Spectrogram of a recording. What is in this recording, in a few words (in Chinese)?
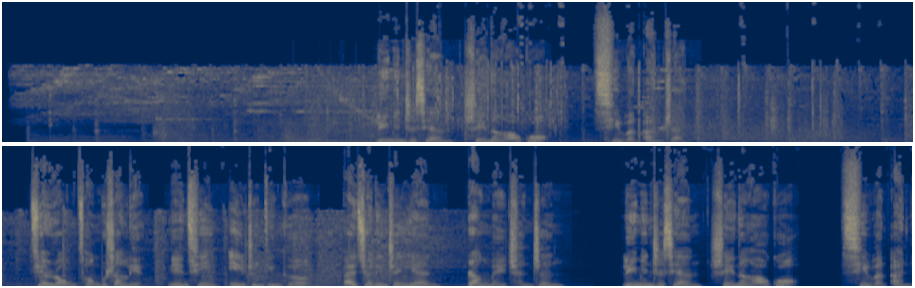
女 广告 个性 时尚; 百雀羚帧颜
